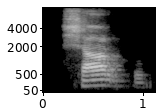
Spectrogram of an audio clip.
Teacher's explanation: Ra-nya ingat ditaruh di belakang gusi.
